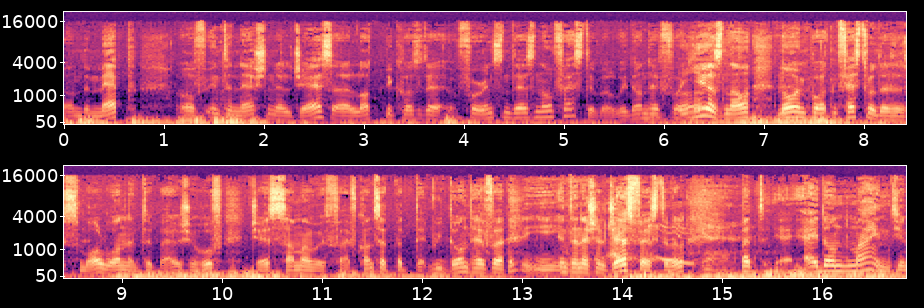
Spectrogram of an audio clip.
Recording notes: Recorded at Inntöne Jazz Festival, 15 August 2020.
